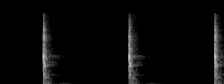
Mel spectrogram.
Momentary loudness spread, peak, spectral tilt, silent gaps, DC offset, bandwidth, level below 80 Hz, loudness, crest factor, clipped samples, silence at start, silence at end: 2 LU; -2 dBFS; 0 dB/octave; 0.84-1.28 s, 1.71-2.14 s; under 0.1%; 11.5 kHz; -62 dBFS; -24 LUFS; 26 dB; under 0.1%; 0.45 s; 0.05 s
